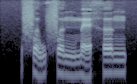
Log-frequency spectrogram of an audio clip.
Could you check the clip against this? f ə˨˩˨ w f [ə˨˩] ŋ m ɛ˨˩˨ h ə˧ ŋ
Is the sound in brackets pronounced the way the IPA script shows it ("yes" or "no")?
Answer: yes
